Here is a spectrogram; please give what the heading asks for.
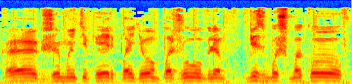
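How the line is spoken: Grumbling pirate. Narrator (Russian): проворчал пират Буль-Буль

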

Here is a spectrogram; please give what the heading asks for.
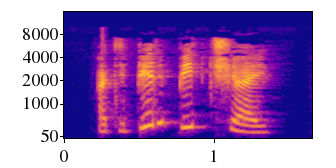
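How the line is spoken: Stern girl's voice. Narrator (Russian): опомнившись, строго сказала девочка

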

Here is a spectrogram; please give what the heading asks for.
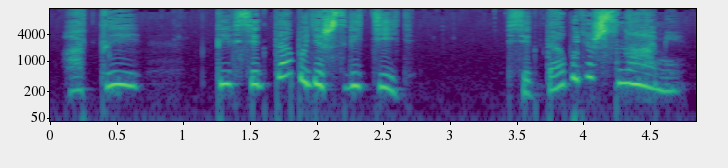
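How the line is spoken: Timid question. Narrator (Russian): робко спросил Светик

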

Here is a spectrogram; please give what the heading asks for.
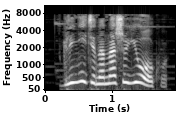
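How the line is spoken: Exclaimed. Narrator (Russian): воскликнул Мумитроль

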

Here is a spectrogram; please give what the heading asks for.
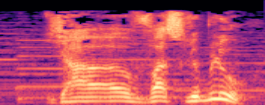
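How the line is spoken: Plain. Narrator (Russian): сказал Бурмин

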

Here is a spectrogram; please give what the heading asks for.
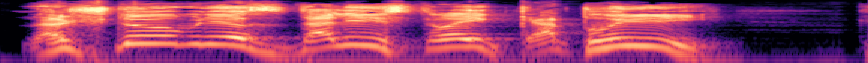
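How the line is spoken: Shouting. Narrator (Russian): кричал Ананьев

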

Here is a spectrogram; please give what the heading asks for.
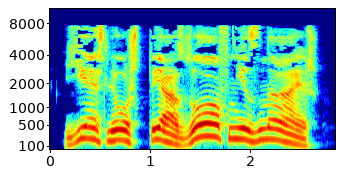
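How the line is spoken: Loud scolding. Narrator (Russian): громко выговаривал он маме

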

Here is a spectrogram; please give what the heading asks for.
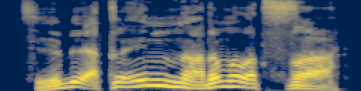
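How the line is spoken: Menacing shout. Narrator (Russian): грозно крикнул гусь

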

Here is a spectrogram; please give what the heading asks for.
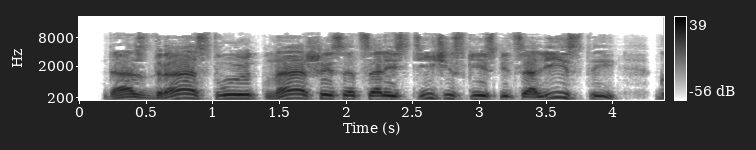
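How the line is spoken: Loud. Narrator (Russian): громко сказал Определенов

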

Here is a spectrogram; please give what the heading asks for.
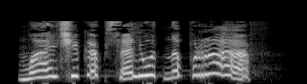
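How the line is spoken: Joyful. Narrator (Russian): радостно закивал профессор Пыхтелкин

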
